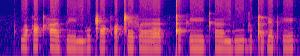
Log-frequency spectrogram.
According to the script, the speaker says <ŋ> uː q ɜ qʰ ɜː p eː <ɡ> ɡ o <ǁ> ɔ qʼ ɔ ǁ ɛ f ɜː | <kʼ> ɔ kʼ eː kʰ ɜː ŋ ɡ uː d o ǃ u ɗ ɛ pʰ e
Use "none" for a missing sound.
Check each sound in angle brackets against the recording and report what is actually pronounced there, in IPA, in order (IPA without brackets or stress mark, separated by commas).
kʰ, ŋ, ǁ, ǃ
